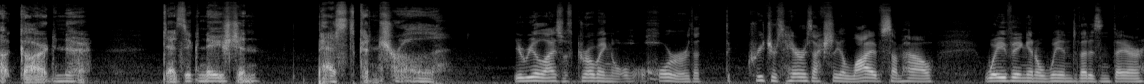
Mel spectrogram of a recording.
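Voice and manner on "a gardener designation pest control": slow, halting, rasping monster speech in broken bits. Narrator reads the monster Noctulicent answering: halting, rasping Noctulicent voice. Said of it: "address you in a halting, rasping voice".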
